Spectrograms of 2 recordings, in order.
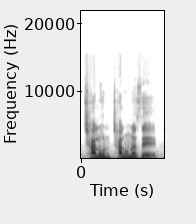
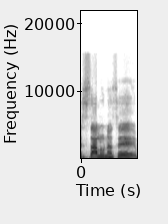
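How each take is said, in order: First: ছালুন said with a "chh" start, the wrong way; mock the pretenders: ছালুন with an aspirated ছ; mimicking fake Old Dhaka speakers saying ছালুন; fake Old Dhaka ছ sound. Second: চালুন said with a plain unaspirated চ; real Old Dhaka pronunciation. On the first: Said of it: "ঢাকাইরা ছালুন বলে না". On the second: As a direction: show the true Old Dhaka চালুন, clean "ch". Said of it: "বলে". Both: Shown as a demonstration.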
